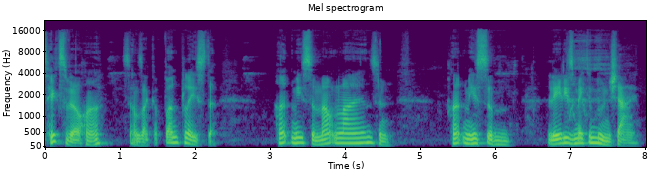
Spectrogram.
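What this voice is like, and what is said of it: Corn-fed rural American accent. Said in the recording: “for a Russian immigrant, he has a surprisingly corn-fed accent”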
